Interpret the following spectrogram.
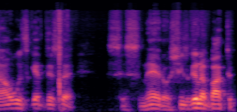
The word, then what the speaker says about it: Cisneros: You got it right. You said Cisneros. Cisneros, thank you.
